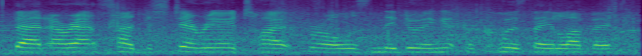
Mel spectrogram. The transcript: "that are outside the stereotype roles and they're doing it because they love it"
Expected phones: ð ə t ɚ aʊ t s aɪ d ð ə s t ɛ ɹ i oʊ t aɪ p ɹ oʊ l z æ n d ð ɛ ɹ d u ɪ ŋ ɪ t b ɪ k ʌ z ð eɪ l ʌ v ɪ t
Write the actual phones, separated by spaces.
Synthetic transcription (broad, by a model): ð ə t ɚ aʊ t s aɪ d ð ə s t ɛ ɹ i oʊ t aɪ p ɹ oʊ l z n ð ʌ ɹ d u ɪ ŋ ɪ t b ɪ k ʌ z ð eɪ l ʌ v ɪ t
